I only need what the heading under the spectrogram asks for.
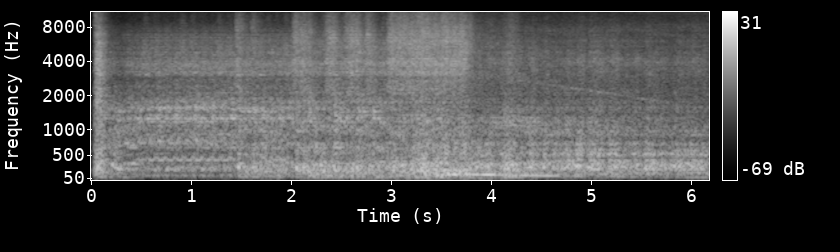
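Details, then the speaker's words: Small-block Ford V8 with newly installed Pertronix Flamethrower distributor: steady starter cranking with a brief flutter as if catching but never running; cranks, no start, spark later confirmed, battery worn down from repeated cranking. "Ooh, she wants to start. Uh she needs a Yeah, she needs some love."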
